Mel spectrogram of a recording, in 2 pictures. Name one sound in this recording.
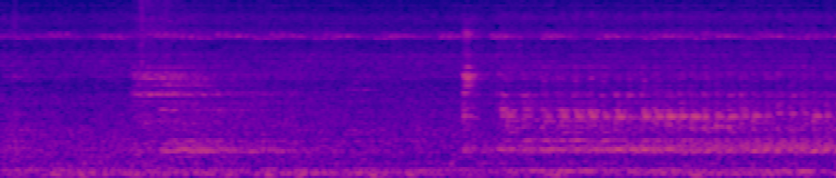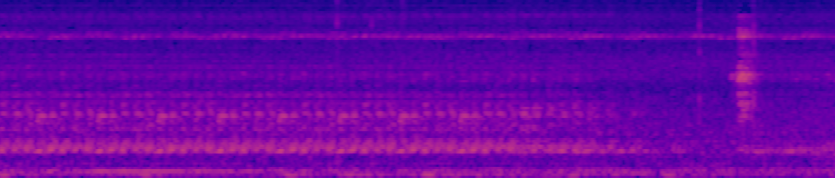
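A model locomotive hums steadily close by.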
